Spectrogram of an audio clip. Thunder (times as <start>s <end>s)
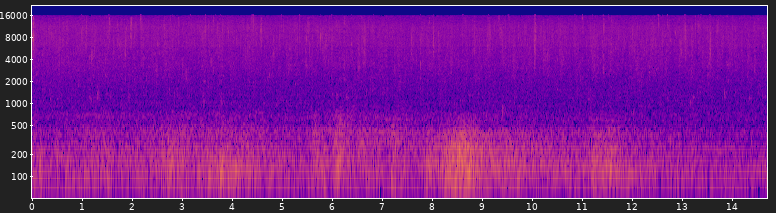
5.6s 12.2s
